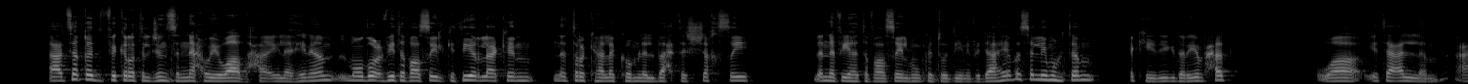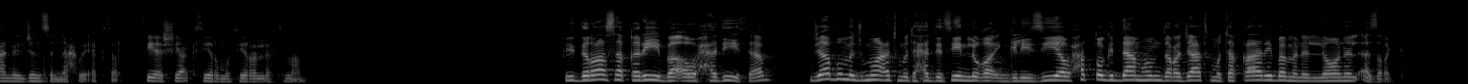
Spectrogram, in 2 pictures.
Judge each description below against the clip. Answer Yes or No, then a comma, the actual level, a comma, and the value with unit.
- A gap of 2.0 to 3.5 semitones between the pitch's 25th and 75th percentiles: No, average, 4.2 semitones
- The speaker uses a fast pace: No, average, 115 wpm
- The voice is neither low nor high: Yes, medium, 170 Hz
